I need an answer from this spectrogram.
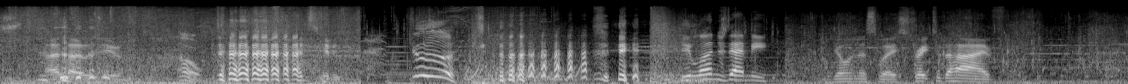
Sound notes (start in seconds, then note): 1.6 voiceover; 2.2 laughs; 3.2 voiceover; 4.1 yells; 4.8 laughs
